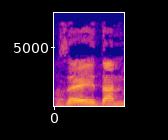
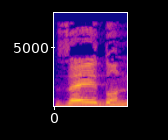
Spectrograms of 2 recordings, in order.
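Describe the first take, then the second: First: The ending is pronounced with an a vowel. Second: The ending is pronounced with a u vowel. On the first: The word is in the accusative case. "نصب" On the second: The word is in the nominative case. "رفع"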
